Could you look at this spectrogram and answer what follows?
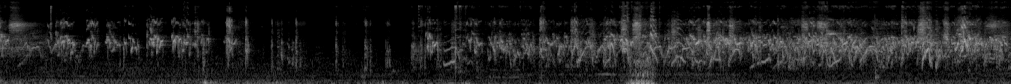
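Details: Rare budgerigars under natural Scandinavian light: scattered chirps and clicks, a quieter pause near the middle, one dull thump, then the chattering and squawky warbling of several birds builds up again.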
